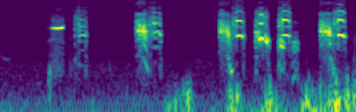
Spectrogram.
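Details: Grey francolin calling outdoors, giving harsh ringing notes in irregular clusters with gaps between them, over low rumbling background noise.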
